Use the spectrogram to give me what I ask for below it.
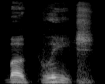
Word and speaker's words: MacLeish: literally a beast and it kind of rhymes with mcash so why not dj the Beast mle I mean I like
